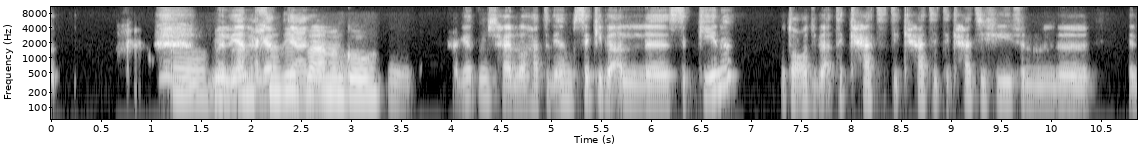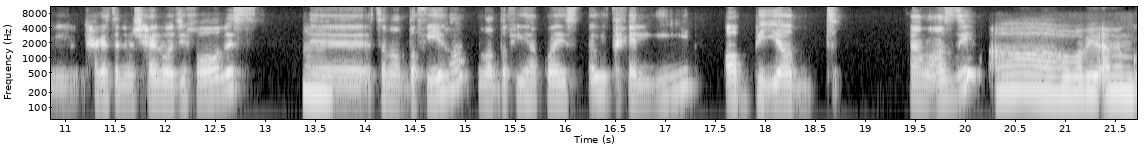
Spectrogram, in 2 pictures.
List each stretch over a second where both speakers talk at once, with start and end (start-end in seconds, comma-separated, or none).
1.6-2.9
